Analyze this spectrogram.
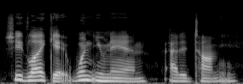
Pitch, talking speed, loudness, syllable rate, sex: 160 Hz, 195 wpm, -19 LUFS, 4.7 syllables/s, female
